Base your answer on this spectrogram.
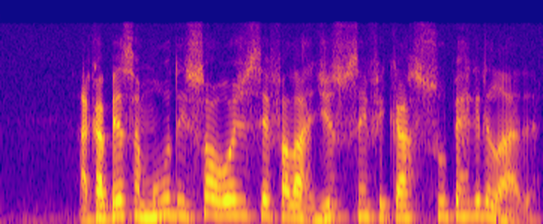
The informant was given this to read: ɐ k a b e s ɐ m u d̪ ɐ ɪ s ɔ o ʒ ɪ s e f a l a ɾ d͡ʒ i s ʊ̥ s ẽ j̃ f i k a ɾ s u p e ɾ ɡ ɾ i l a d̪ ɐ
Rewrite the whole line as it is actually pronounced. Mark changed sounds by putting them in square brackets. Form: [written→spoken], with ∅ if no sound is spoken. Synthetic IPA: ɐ k a b e s ɐ m u d̪ ɐ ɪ s ɔ o ʒ ɪ s e f a l a ɾ d͡ʒ i s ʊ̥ s ẽ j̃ f i k a ɾ s u p e ɾ ɡ ɾ i l a d̪ ɐ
